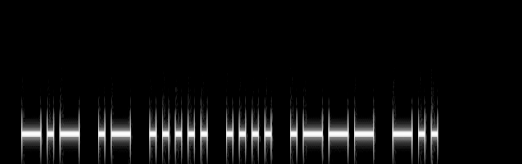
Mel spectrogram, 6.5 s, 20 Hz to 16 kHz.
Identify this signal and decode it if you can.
Morse code, heard as a keyed tone, about 16 wpm, 700 Hz. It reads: KA5HJD
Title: USA Callsign DE Callsign - 6 Characters - 15wpm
